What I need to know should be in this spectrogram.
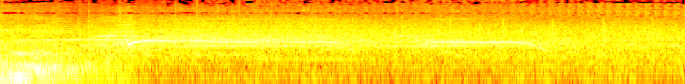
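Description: A large crowd cheers and chatters.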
